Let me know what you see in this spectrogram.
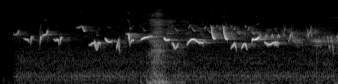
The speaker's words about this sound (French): Alors, par exemple, des chroniques sur le gazouillis des oiseaux.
